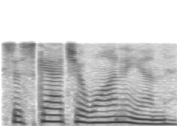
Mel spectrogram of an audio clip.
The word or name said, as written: Saskatchewanian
